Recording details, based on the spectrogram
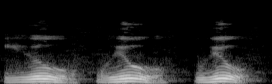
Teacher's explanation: वा sound, then this is या sound और फिर लॉन्ग साउंड ऑफ ऊ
